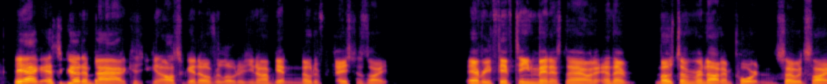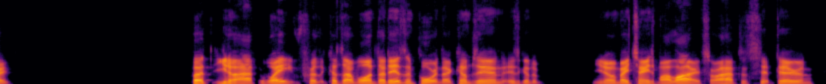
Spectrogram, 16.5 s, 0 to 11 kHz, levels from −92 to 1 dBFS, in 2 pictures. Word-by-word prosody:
Yeah, 215 +6 +9
I 240 - +6
guess, 205 -1 0
good 200 +4 +4
and 190 - 0
bad, 160 -2 +3
'cause 145 - -16
you - - -29
can 175 -2 -6
also 160 -1 -2
get 145 -3 -1
overloaded, 125 -4 -5
you 130 - -11
know, 130 - -1
I'm 140 - -2
getting 150 -3 -2
notifications, 140 0 -4
like, 125 -1 -4 0.8
every 175 -2 +4
15 170 -2 +2
minutes 165 +3 +3
now, 145 -1 +3
an 145 - -1
and 150 0 -2
they're 145 -1 +2 0.3
most 185 +6 +2
of 185 - +2
'em 145 -2 -7
are 140 - +1
not 145 -1 +4
important, 130 - -4
so 140 +3 +1
it's 135 - -7
like 135 -4 +2 1.8
but, 185 -1 +4
you 175 +1 0
know, 170 - +4
I 170 +4 +3
have 195 - -2
to 155 - -18
wait 180 +3 +1
for 165 - -6
th - - -18
'cause 170 -2 -5
that 160 -2 +1
one 170 +3 0
that 155 0 0
is 210 +5 +2
important 160 -3 -3
that 150 0 -5
comes 155 -3 -5
in 155 0 0
is 145 -2 -10
gonna 150 -2 -9 0.6
you 140 - -10
know, 135 0 -1
may 150 +1 +1
change 155 -2 -1
my 130 0 -2
life, 130 - +2
so 140 - -9
I 140 - +2
have 155 -2 0
to 140 +2 -18
sit 175 +7 -12
there 150 -2 +1
and 125 -4 -9
150 Hz, 245 wpm, -23 LUFS, 140-170 Hz, 1.8 s, Yeah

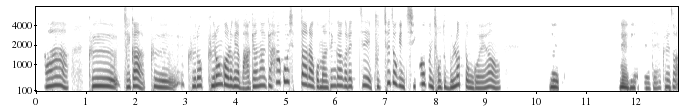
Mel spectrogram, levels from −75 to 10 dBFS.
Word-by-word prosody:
아. 260 -2 +1 0.4
그 270 -2 +3
제가 235 -4 +1
그 225 -4 0 0.2
그러 275 +2 0
'그런 310 +4 +3
거를 285 -5 +4
그냥 250 -4 +2
막연하게 255 +9 -1
하고 400 - 0
싶다,'라고만 255 - 0
생각을 270 0 -2
했지 255 0 -2
구체적인 270 - -1
직업은 270 - -1
저도 225 +1 -2
몰랐던 235 +1 +1
거예요. 200 +1 -2 0.9
네. 230 +1 +3 1.3
네네 215 -3 +5 0.3
네네. 195 +2 -9
그래서 235 0 -3
255 Hz, 245 characters per minute, -25 LUFS, 225-280 Hz, 1.3 s, 네네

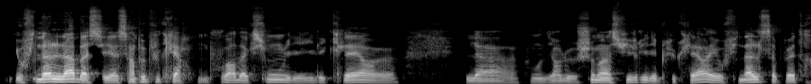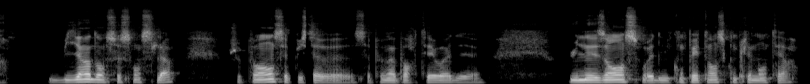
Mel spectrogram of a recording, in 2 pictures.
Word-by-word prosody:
et - - -2
au - - -3
final, 125 +4 +9
là, 130 +2 +11
bah 100 -5 +6
c'est, 105 - -1
heu, 100 - +1
c'est 100 - -2
un - - +1
peu 115 - -1
plus 110 - -8
clair. - - +1
Mon - - -13
pouvoir 105 -2 -1
d'action 110 +3 -1
il 100 - -5
est 95 0 -7
il 100 +1 -9
est 100 - -9
clair, 105 +1 +1
heu, 95 -1 -8 0.7
la 85 -1 -5
comment 95 0 -11
dire? 90 -1 -7
Le 90 +1 -6
chemin 105 +2 0
à - - 0
suivre, 110 +3 -3
il 100 -2 -2
est 95 - -3
plus - - -13
clair 115 +4 0
et - - +2
au 95 - -2
final 110 +4 +1
ça 110 0 -4
peut - - -2
être 105 - -5 0.4
bien 105 +5 +2
dans 110 -1 0
ce 105 - -3
sens-là. 105 0 -3 0.6
Je - - -11
pense 115 +3 0
et - - -6
puis 105 - -9
ça, - - -3
heu, 90 -1 -6
ça 90 - -12
peut - - -14
m'apporter, 95 +1 -5
ouais, 100 -1 -2
des, 95 - -11
heu, 90 0 -11 0.9
une 100 +1 +3
aisance, 105 +1 +3
ouais, 95 - -1
d'une 95 0 -7
compétence 105 +2 -4
complémentaire. 95 0 -8
100 Hz, 220 wpm, -22 LUFS, 95-110 Hz, 0.9 s, là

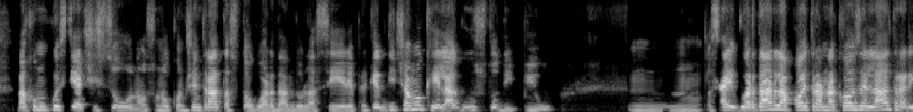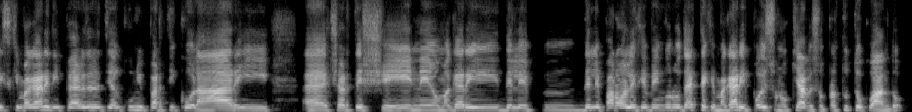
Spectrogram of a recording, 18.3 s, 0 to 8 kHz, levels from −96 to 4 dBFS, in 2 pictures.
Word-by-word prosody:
ma 185 - +2
comunque 215 +2 -1
sia 200 0 +3
ci 185 -2 -11
sono, 145 -3 -7
sono 155 +2 -8
concentrata, 190 +1 +1
sto 155 +1 -8
guardando 150 0 -4
la 145 -1 -6
serie, 150 +1 -4
perché 175 +4 -2
diciamo 230 +6 0
che 200 -7 +1
la 170 0 +5
gusto 185 +1 -9
di 145 -5 -13
più. 140 -6 -11 0.8
Mhmm, 150 -1 -14
sai 205 +5 +5
guardarla 225 +5 +7
poi 230 +1 +3
tra 215 -1 +5
una 200 -1 +5
cosa 230 0 +2
e - - +4
l'altra 215 +1 +5
rischi 185 0 -4
magari 190 +3 +3
di 185 -1 -8
perderti 185 0 -3
alcuni 195 +3 -8
particolari, 175 -1 -2 0.3
ehm, 170 0 -2
certe 180 +2 -4
scene 170 0 -3
o 165 - -8
magari 175 0 -4
delle, 175 -2 -6
mhmm, 175 -2 -18
delle 180 +3 -6
parole 180 +1 -1
che 185 0 -6
vengono 185 0 -7
dette 185 +1 -2
che 180 - -8
magari 185 +1 +3
poi 185 +4 -3
sono 160 -5 -11
chiave, 170 0 +2
soprattutto 160 +7 -7
quando 160 -4 0
180 Hz, 170 wpm, -23 LUFS, 160-190 Hz, 0.8 s, guardarla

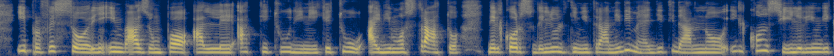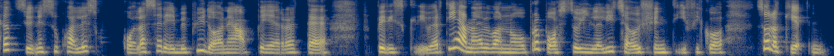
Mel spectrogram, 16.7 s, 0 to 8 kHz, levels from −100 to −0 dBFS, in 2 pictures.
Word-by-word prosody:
i 285 0 +1
professori, 220 -3 +1
in 235 - +5
base 215 -2 +3
un 200 0 +1
po' 215 -2 +5
alle 200 -1 +1
attitudini 225 -4 -3
che 210 +1 -3
tu 230 -1 -2
hai - - +3
dimostrato 200 -1 +1 0.3
nel 210 -1 +1
corso 225 -3 +2
degli 195 +3 0
ultimi 215 -3 -1
3 210 +1 -5
anni 195 +3 -1
di 320 - 0
medie, 195 -2 -4
ti 210 - -10
danno 195 -1 -1
il 260 0 -7
consiglio, 285 -8 0
l'indicazione 220 +3 0
su 230 +3 -4
quale 230 -1 +1
scuola 250 -5 -4
sarebbe 215 -5 0
più 300 +10 +1
idonea 185 - 0
per 190 -2 -3
te, 180 +1 0 0.5
per 220 -3 +6
iscriverti. 200 - -2
A - - +9
me 210 -3 +2
avevano 200 -3 +1
proposto 190 - 0
il 205 - +1
liceo 195 +1 +1
scientifico; 200 -1 -3 0.3
solo 400 -11 +4
che, 190 -5 0
mhmm, 190 -2 -7
205 Hz, 160 wpm, -23 LUFS, 195-230 Hz, 0.5 s, A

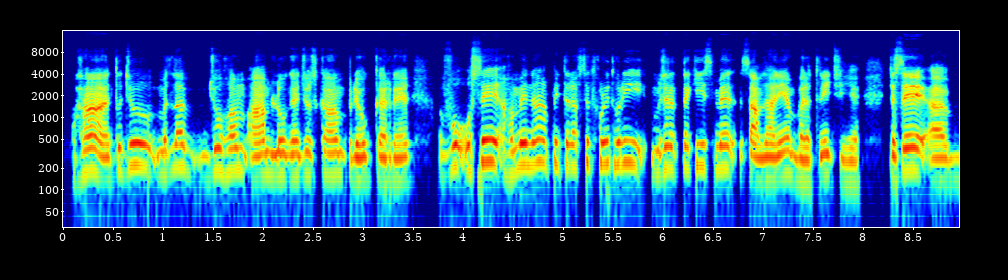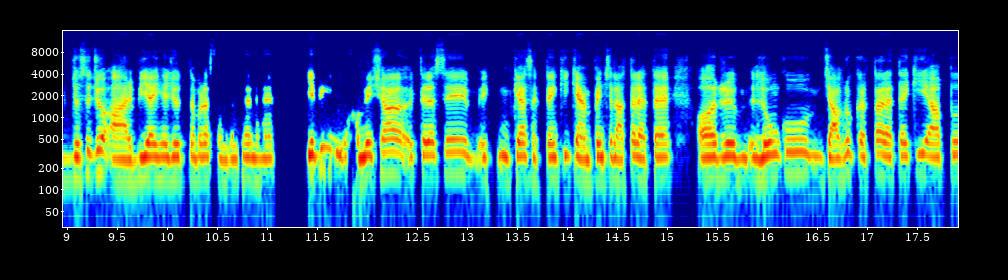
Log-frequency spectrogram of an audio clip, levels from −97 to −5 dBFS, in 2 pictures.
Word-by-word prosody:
हाँ, - - +5
तो 380 - -6
जो 440 +3 +3 0.2
मतलब 210 0 -2 0.2
जो 190 - 0
हम 185 +2 -2
आम 155 +3 +2
लोग 160 0 0
हैं, 160 - +1
जो 165 - -6
इसका 160 +1 -4
हम 165 0 -1
प्रयोग 145 -1 0
कर 140 - 0
रहे 135 - -2
हैं, 145 - -3 0.4
वो 425 - +4
उसे 245 - +5
हमें 220 +7 +5
ना 235 +2 0
अपनी 230 -1 -4
तरफ 210 -1 -2
से 230 - -6
थोड़ी-थोड़ी 230 +5 -2
मुझे 265 -12 -3
लगता 200 0 -4
है - - -2
कि 215 - -6
इसमें 200 -2 -2
सावधानियाँ 145 +3 +1
बरतनी 135 +4 -1
चाहिए। 125 -4 -8 0.3
जैसे 185 +5 +6
अ, 135 0 +1 0.2
जैसे 145 +4 -1
जो 175 +2 +2 0.2
आरबीआई 140 +3 +3
है, 145 - +1
जो 145 - +1
इतना 145 0 -3
बड़ा 145 0 +1
संगठन 135 0 -5
है, 135 - -1 0.4
ये 155 - +8
भी 190 +5 -5 0.3
हमेशा 150 +4 +3 0.3
तरह 155 0 +4
से 165 +3 -4 0.3
एक 280 - -10 0.2
कह 150 -1 +3
सकते 145 0 -5
है 145 - +2
कि 150 +2 -7
कैंपेन 135 +2 +2
चलाता 145 0 -1
रहता 140 0 0
है 145 0 +1 0.4
और 145 0 +4 0.3
लोगों 145 +3 +3
को 165 -2 -4
जागरूक 145 +4 0
करता 155 +2 -1
रहता 145 0 0
है 150 - 0
कि 160 +2 -5
आप 140 - -4
150 Hz, 220 wpm, -25 LUFS, 145-185 Hz, 0.4 s, ये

